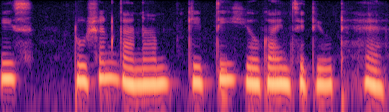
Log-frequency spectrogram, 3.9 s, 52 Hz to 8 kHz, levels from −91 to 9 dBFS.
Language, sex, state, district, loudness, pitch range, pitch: Hindi, female, Maharashtra, Aurangabad, -11 LUFS, 185-220 Hz, 190 Hz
